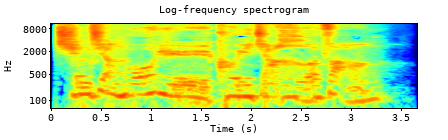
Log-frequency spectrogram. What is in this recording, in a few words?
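death, Chinese; dota2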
